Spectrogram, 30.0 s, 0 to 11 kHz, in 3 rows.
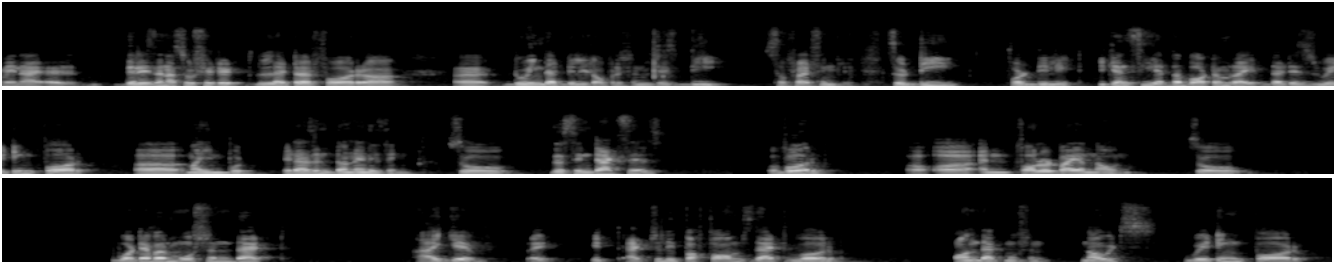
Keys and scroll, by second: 4.7 d.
